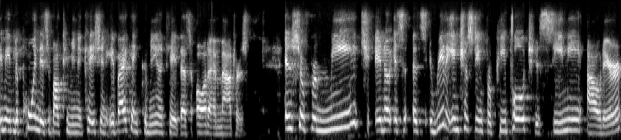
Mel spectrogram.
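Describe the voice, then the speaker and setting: Fairly high-pitched speech from a woman with a slight non-native accent, lively intonation and a fairly quick pace. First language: not English. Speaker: storyteller and show host. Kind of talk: podcast interview.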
